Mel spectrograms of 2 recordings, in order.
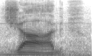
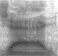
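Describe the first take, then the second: First: The vowel is an open 'o' as in 'jog'. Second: The vowel is a flat 'a' as in 'jag'. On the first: The speaker calls it right. "I found out it is Jog" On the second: The speaker calls it wrong. "more than Jag"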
